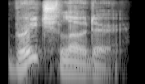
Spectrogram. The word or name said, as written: breechloader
